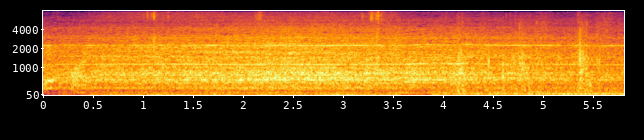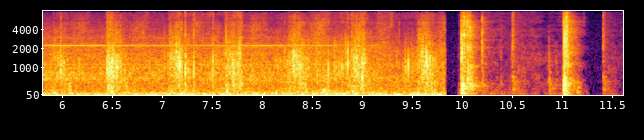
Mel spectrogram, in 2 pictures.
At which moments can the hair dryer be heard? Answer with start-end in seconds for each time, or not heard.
0.0-9.2.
